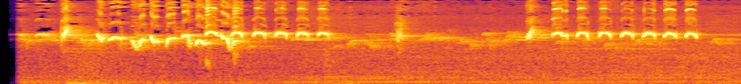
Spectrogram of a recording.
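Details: Female Chinese hwamei in the "xùy" style, singing to rouse males: sliding whistled phrases, then runs of clear, looped upslurred whistles repeated about twice a second, with two separate bursts of rapid notes.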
